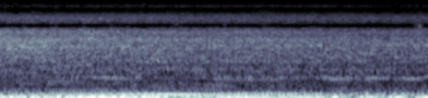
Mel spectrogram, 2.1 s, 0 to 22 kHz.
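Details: Mercedes W140 parked 1.5 years with no-start fault, fixed by replacing the module that grants start permission: steady, even low rumble with no misses or knocks; starts and runs normally.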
